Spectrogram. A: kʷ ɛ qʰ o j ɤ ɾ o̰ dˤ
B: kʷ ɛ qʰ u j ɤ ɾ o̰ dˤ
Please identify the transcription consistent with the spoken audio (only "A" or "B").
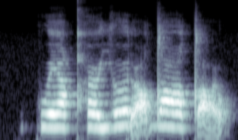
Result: B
